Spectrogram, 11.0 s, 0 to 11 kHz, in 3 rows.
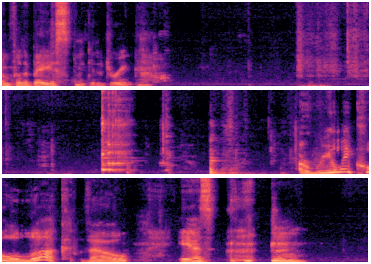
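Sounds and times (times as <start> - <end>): drink container clink: 4.7 - 6.1.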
